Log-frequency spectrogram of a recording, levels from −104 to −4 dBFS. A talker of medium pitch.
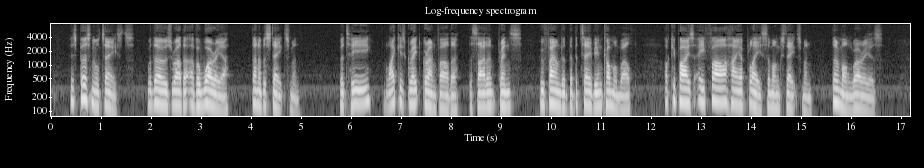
No: low, 130 Hz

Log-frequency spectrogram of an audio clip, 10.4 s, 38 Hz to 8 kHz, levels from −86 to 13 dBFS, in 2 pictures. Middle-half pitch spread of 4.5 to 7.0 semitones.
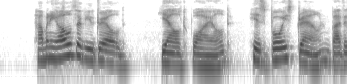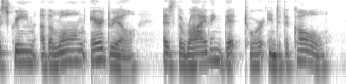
Yes: average, 4.8 semitones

